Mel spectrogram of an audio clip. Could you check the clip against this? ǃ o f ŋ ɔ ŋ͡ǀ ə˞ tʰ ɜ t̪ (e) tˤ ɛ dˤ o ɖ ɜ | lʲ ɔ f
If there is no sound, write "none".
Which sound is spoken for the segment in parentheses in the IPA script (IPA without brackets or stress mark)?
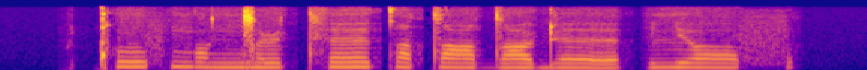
ɛ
